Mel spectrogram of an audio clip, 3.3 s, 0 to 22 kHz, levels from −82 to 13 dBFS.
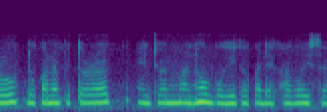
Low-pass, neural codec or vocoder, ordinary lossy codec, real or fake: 7.2 kHz; none; Opus, 24 kbps; real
